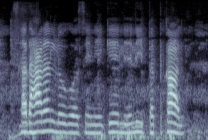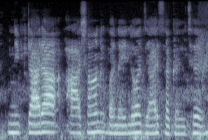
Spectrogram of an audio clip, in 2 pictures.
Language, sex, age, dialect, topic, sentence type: Maithili, female, 18-24, Angika, banking, statement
